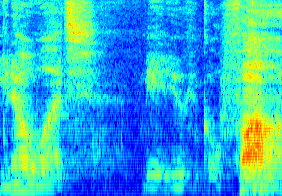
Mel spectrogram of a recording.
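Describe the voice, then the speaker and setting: Putting on a raspy character voice, a man speaks at a medium pitch. His pace is fairly slow. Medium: actual play. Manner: cocky, scheming.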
